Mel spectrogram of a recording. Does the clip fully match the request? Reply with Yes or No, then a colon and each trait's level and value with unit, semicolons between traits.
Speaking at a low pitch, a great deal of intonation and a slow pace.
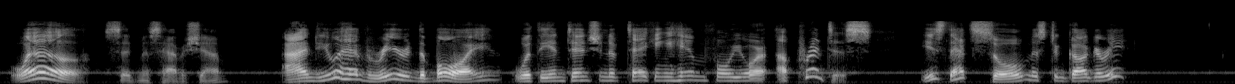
No: medium, 180 Hz; wide, 6.8 semitones; slow, 115 wpm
